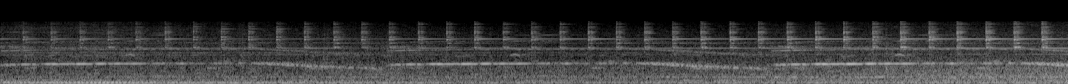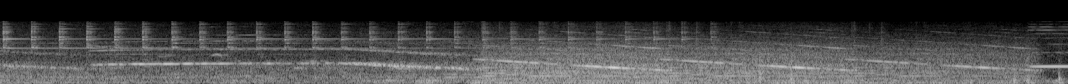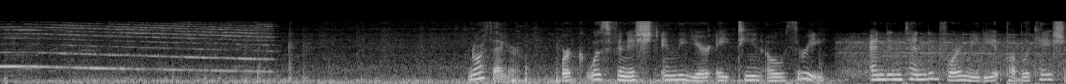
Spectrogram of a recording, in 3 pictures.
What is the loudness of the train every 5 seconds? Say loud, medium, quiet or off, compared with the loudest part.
medium, loud, loud, medium, loud, loud, loud.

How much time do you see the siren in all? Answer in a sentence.
The siren can be heard for 24 seconds in total.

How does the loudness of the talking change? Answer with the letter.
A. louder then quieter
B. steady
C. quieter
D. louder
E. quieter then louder
B.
